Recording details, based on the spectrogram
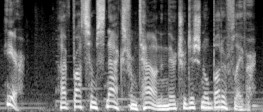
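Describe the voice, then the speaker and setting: A courtly, flattering gentleman from a video game, as a man plays him. His voice sits at a mid pitch but moves expressively through his polite phrasing. Game music with guitar plays clearly behind him. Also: moderate pace, natural voice. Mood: courteous.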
